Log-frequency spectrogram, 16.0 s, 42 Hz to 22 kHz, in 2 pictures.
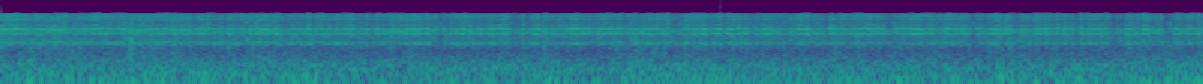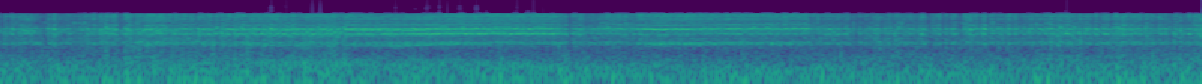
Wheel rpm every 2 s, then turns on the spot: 230, 240, 230, 230, 230, 220, 230, 230.
none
